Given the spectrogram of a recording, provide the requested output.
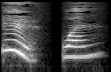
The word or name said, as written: ri4wen2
